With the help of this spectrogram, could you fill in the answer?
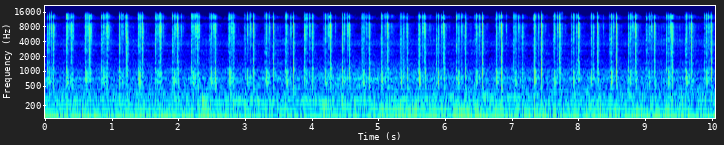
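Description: Long red nails rapidly tap and scratch the white plastic cap of a small, clear plastic water bottle full of water. The result is a fast, steady stream of light, crisp clicks with bright edges, over a constant low rumble.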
